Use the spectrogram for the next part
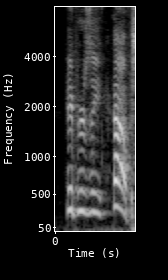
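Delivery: high, loud greeting shout; cheery call. Acted. Ash in a drone body calls out cheerily to Percy. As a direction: hail him brightly from afar.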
